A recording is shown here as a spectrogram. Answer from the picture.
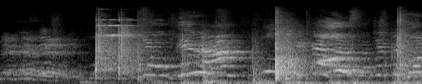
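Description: Actors speaking on stage, their voices carrying in the hall, with two sharp knocks, one about a second in and a louder one near three seconds.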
